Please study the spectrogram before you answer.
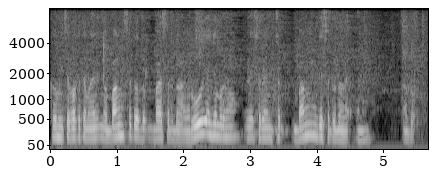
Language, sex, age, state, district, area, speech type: Santali, male, 45-60, Odisha, Mayurbhanj, rural, spontaneous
